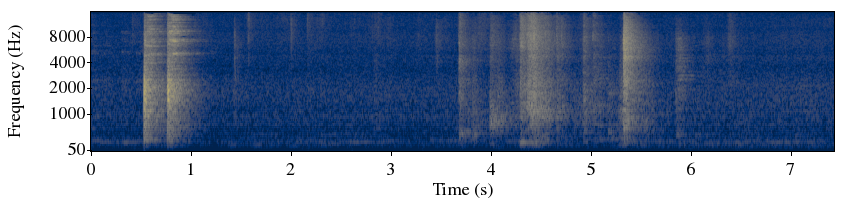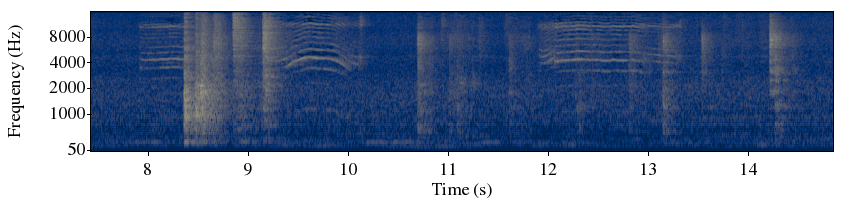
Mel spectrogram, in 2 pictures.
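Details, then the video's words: Cats and kittens meowing indoors: a few high, thin, arching meows in the middle and near the end, set among loud bursts of clattering dishes, pots and cutlery. "funny cats and kittens meowing"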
